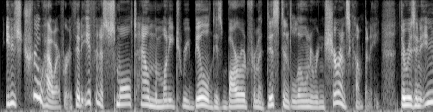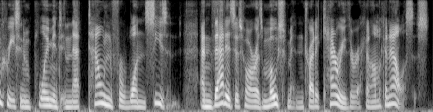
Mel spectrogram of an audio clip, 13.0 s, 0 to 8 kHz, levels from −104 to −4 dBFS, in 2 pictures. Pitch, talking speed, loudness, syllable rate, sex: 170 Hz, 225 wpm, -20 LUFS, 6.2 syllables/s, male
